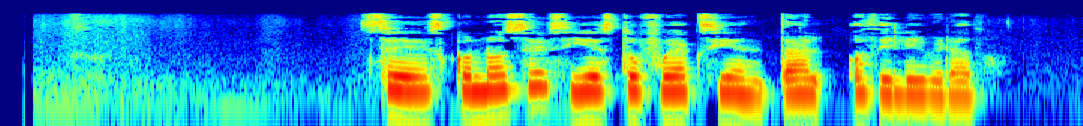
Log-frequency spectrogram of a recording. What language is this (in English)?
Spanish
